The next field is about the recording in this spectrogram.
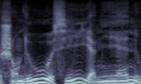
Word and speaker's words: Nien: Je ne sais pas comment on prononce, Nien, N-I-E-N, ah oui, Nien.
